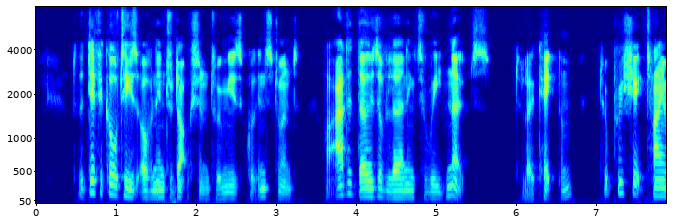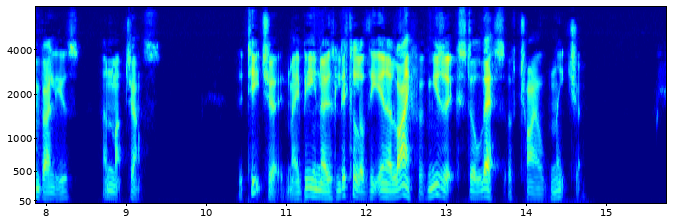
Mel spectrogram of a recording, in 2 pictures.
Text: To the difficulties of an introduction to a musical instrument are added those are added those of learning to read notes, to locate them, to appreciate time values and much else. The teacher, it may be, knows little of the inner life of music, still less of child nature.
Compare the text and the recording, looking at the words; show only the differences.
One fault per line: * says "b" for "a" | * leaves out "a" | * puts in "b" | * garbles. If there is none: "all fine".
* leaves out "are added those"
